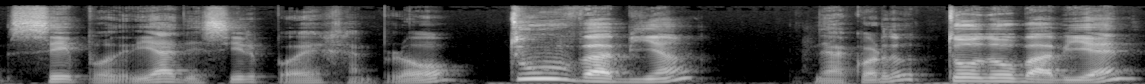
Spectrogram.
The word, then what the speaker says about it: tout va bien: podría decir, por ejemplo, tout va bien, ¿de acuerdo? Todo va bien, y no tu vas bien, ¿eh? Cuidado con la diferencia de pronunciación, tu vas bien, o tout va bien, tout es todo.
